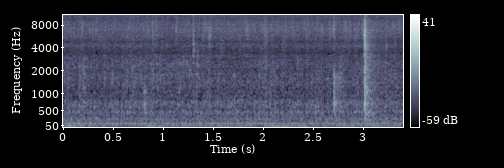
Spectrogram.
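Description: Sausages seasoned with sage and thyme frying in a pan on a stovetop, giving a faint, steady sizzle with a couple of brief sharper crackles or pan knocks near the end.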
